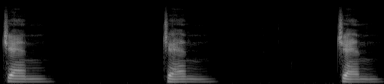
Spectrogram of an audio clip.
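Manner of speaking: jen with the tongue curled back, no Y glide; Chinese jen. Shown as a demonstration. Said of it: "when your tongue is curled, there's no Y sound".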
